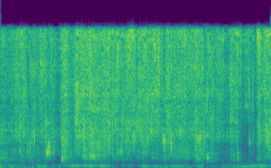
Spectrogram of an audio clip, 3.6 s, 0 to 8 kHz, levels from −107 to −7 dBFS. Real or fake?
fake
